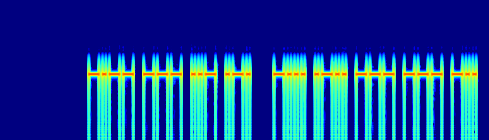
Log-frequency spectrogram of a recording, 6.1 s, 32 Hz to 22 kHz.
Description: Morse code, heard as a keyed tone, about 28 wpm, 700 Hz. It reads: YOUR BLOOD
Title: Sentences from Top 1100 Words 28wpm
